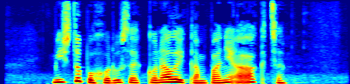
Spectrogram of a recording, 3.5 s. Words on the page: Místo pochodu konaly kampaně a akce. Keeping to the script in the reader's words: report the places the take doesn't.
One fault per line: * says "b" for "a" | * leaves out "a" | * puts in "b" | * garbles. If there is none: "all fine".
* puts in "se"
